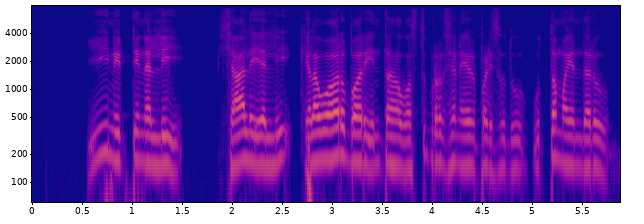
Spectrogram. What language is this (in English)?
Kannada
